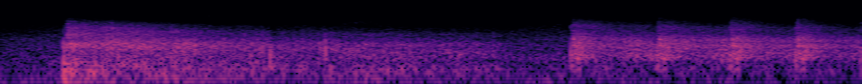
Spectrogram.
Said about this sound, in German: Ja, da wird ordentlich geknallt und zwar mit echten Gewehren am Ostersonntag. Da wird morgens nach dem Hochamt in die Luft geschossen.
